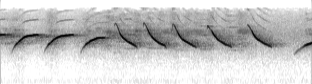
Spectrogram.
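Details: Belgian canary singing in a training recording for other canaries: slow whistled slurs, first rising then falling, about three per second, loud and clean.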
